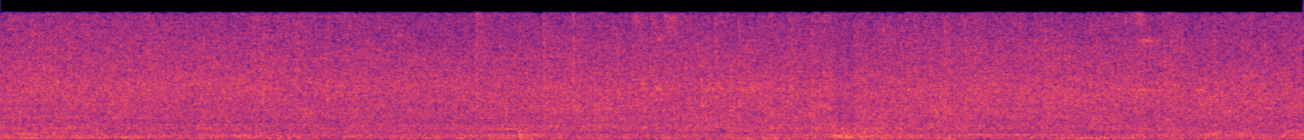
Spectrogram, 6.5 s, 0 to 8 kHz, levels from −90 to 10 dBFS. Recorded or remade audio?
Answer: recorded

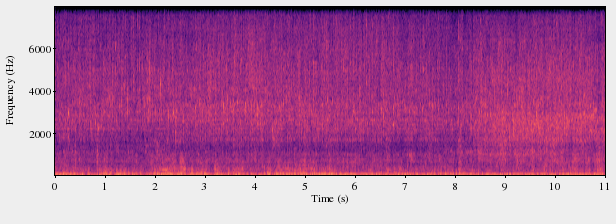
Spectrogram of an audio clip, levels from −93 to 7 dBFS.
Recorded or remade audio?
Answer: remade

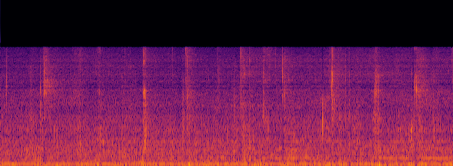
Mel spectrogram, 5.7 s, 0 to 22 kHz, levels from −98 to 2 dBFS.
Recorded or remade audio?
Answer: remade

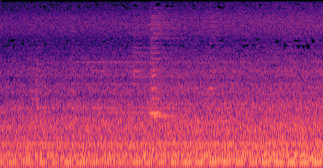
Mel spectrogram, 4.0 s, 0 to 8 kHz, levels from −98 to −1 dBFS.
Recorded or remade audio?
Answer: recorded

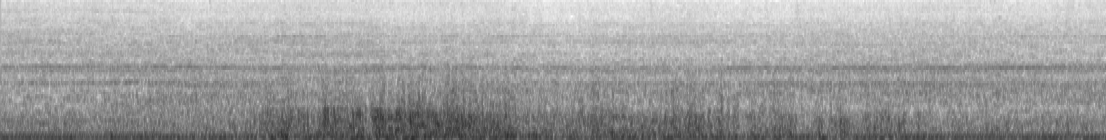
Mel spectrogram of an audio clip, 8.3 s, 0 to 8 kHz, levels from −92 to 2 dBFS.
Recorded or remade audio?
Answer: recorded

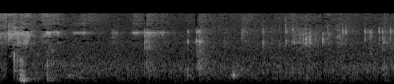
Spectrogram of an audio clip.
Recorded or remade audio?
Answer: recorded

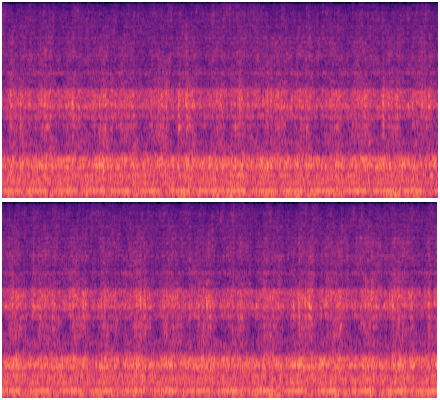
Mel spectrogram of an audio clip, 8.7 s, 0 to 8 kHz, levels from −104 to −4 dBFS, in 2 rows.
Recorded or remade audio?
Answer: recorded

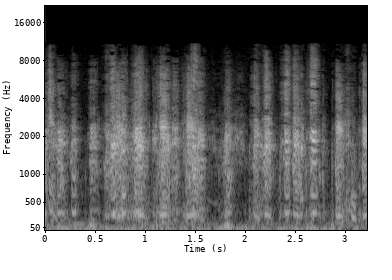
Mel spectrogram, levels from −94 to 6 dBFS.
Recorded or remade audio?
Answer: recorded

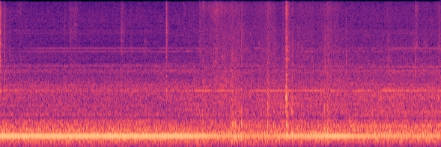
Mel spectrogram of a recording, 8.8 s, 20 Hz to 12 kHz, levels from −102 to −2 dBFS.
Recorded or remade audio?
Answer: recorded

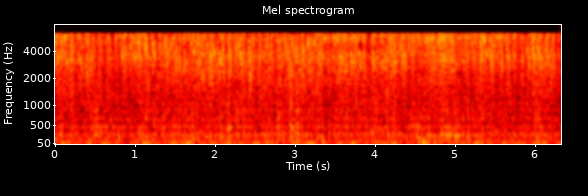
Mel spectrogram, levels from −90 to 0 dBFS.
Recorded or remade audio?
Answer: recorded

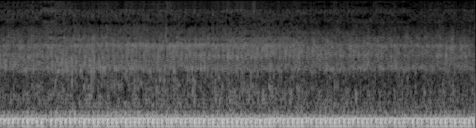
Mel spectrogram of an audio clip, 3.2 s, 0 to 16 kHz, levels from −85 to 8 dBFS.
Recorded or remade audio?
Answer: remade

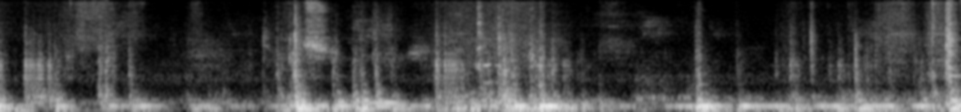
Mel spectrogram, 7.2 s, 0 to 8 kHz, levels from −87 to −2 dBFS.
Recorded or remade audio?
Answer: recorded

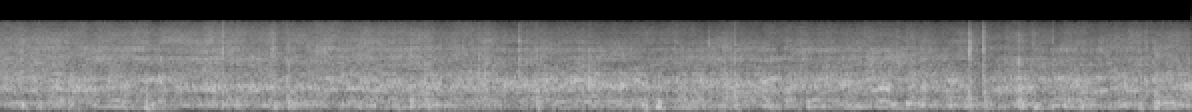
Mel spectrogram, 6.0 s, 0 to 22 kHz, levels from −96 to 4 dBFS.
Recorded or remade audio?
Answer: remade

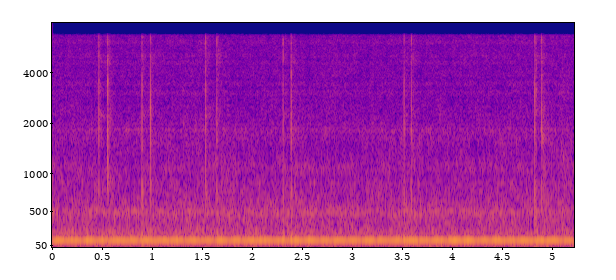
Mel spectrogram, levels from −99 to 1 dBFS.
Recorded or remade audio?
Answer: remade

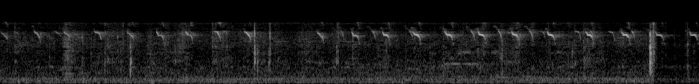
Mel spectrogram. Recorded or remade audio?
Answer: recorded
